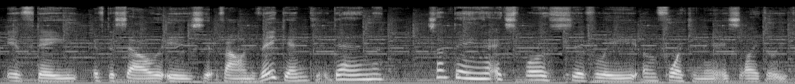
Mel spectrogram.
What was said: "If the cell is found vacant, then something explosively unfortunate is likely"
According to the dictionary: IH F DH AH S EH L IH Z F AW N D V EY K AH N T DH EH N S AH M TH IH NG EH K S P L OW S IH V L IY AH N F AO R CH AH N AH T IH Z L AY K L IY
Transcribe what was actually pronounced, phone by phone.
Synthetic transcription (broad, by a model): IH F DH AH S EH L IH Z F AW N D V EY K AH N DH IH N S AH M TH IH NG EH K S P L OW S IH V L IY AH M F AO R CH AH N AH T IH Z L AY K L IY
